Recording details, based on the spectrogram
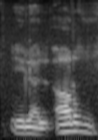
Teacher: ضاد کو اور را کو پر پڑھیں گے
